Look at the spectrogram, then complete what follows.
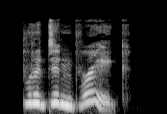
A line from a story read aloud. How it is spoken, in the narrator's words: Anakin blurted out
